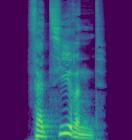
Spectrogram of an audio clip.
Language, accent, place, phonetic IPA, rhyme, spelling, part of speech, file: German, Germany, Berlin, [fɛɐ̯ˈt͡siːʁənt], -iːʁənt, verzierend, verb, De-verzierend.ogg
- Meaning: present participle of verzieren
